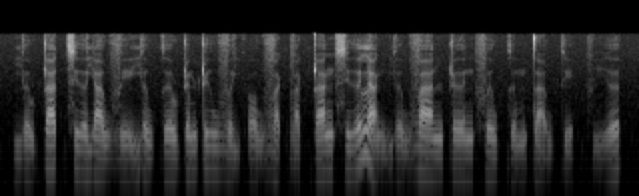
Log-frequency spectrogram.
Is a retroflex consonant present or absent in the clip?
present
